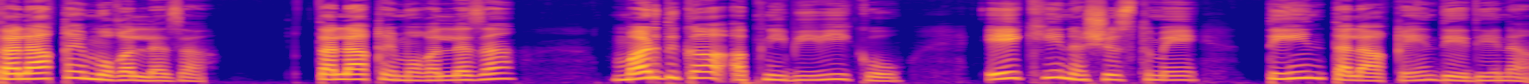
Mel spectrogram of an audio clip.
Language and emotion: Urdu, neutral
